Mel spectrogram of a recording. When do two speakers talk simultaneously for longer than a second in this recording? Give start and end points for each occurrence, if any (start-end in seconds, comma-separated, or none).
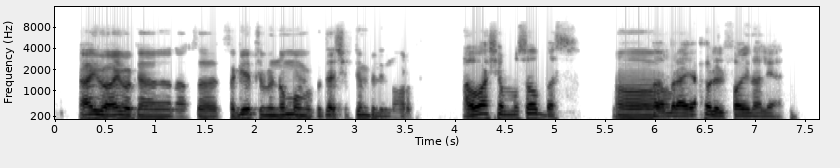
none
